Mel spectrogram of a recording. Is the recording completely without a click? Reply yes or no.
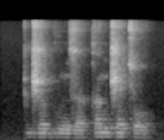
yes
